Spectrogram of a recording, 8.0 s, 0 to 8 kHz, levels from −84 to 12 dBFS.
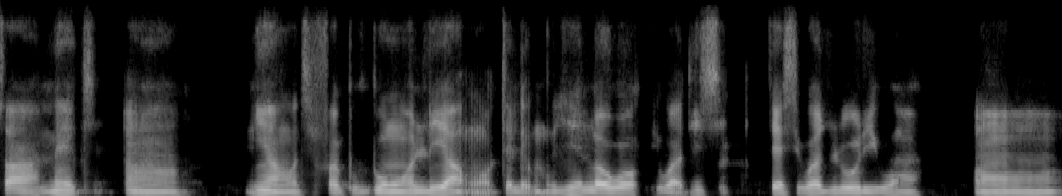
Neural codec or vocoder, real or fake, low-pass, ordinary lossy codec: codec, 24 kHz, 1.2 kbps, DualCodec; fake; 7.2 kHz; Opus, 24 kbps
